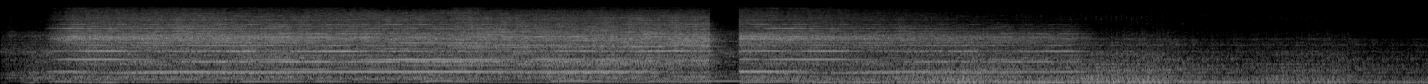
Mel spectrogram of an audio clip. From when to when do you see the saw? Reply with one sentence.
You can hear the saw from 0.5 to 10.9 s.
